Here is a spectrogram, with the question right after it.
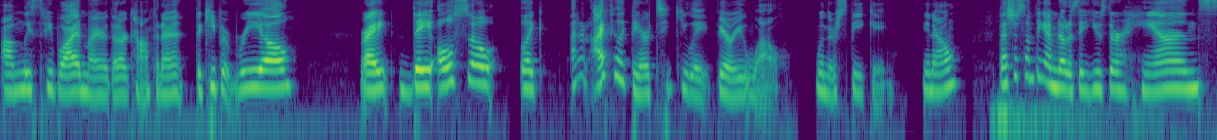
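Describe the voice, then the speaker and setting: Energetic woman's voice, fairly high in pitch, with ordinary pitch variation and big swings in loudness. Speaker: podcast host and life coach. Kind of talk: solo podcast monologue. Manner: fast.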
